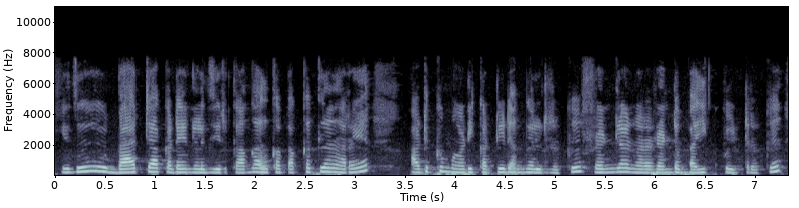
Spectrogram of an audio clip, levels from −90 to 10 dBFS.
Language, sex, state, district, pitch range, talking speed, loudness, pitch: Tamil, female, Tamil Nadu, Kanyakumari, 215-255 Hz, 140 wpm, -17 LUFS, 225 Hz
